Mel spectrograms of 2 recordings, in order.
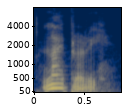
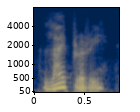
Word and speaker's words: library: For example, library, instead of pronouncing as library, if pronounced as library, library, library, sounds unnatural.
